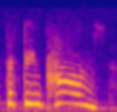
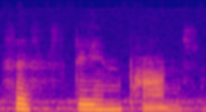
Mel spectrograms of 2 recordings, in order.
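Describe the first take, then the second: First: High, loud, slow shout. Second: Slow, barely-there breathless whisper; silent mouthing. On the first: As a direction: cry it out in horror, pitched way up. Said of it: "It came out now as a shout". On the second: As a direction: mouth the words almost without sound. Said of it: "His lips formed the silent words". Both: A narrator's reading.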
